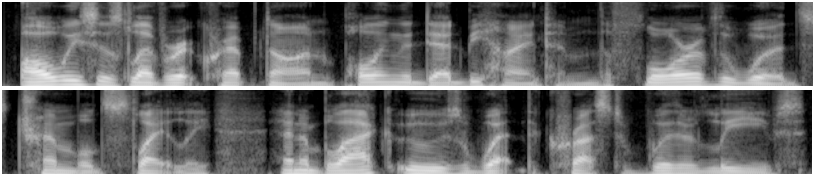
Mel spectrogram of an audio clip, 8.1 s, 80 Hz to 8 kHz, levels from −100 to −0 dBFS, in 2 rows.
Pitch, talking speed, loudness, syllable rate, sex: 105 Hz, 200 wpm, -20 LUFS, 5.0 syllables/s, male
